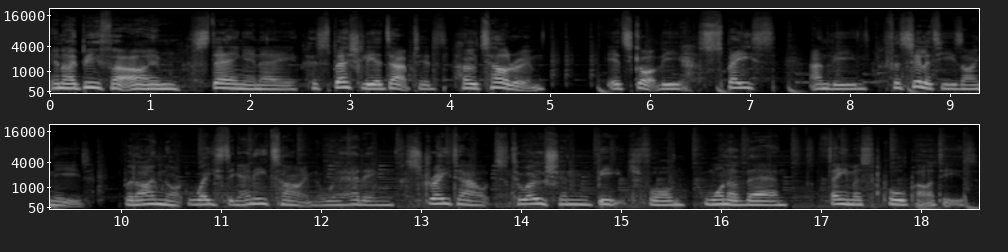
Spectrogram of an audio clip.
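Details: Man with cerebral palsy affecting his movement and speech, a wheelchair user; dysarthria (cerebral palsy).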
